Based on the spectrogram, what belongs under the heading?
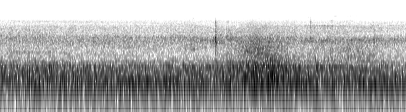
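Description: A Harley-Davidson Street Glide's Milwaukee-Eight V-twin engine running steadily at low road speed, heard from the saddle with wind and road noise. It swells louder for a moment about four seconds in.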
